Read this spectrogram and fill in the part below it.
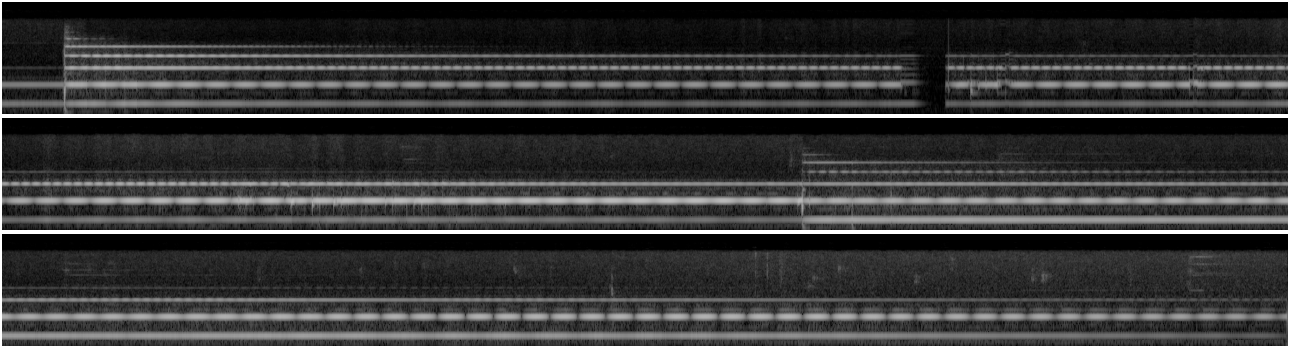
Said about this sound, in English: I got a little overzealous on that second gong there. Sorry for that one if it took your ears out.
